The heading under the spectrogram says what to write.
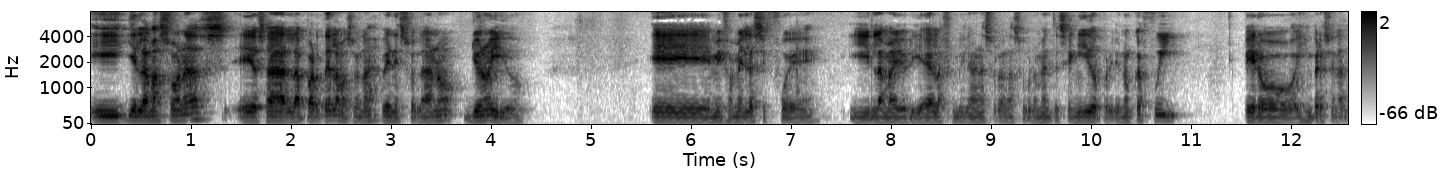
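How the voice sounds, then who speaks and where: In monotone, flat intonation, a man speaks at a moderate pace with a medium pitch. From Venezuela, Margarita Island. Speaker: podcast guest. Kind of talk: casual chat.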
